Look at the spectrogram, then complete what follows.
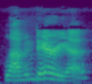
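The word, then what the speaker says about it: lavandería: Lavanderia? Lavanderia.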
